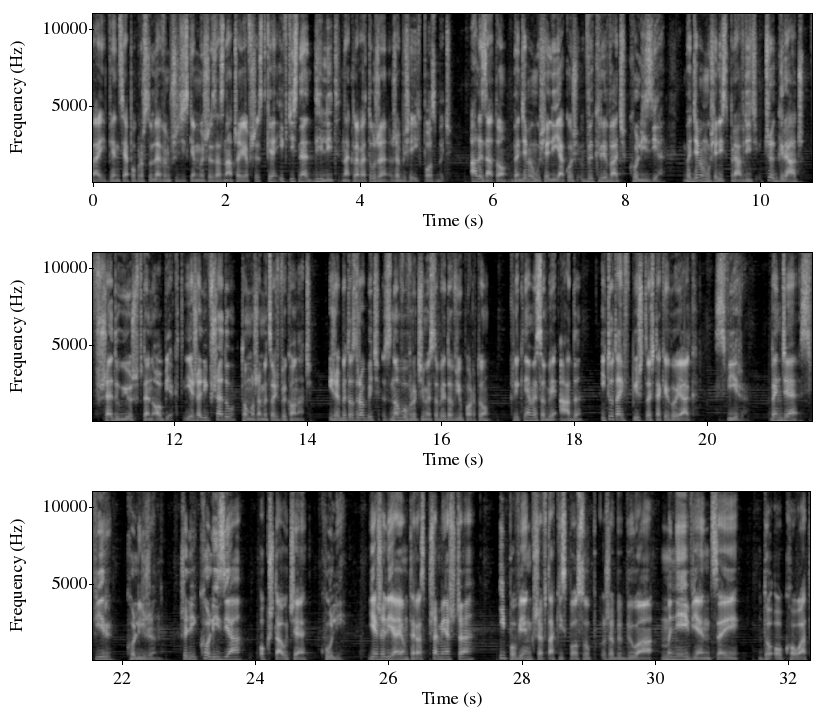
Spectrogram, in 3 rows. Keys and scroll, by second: 3.5 Delete, 19.4-20.6 typing, 25.5 w, 30.7 d, 31.3 e, 31.6 w.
